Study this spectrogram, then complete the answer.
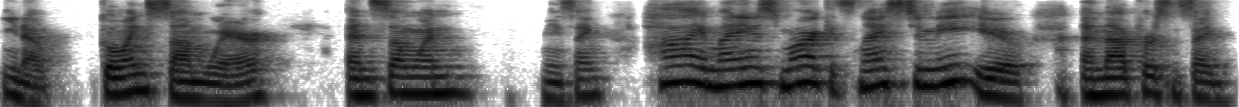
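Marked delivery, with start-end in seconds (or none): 3.2-5.1 higher-pitched mock-polite greeting; friendly introduction. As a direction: play an eager newcomer saying hello. Acts friendly newcomer introducing himself.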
